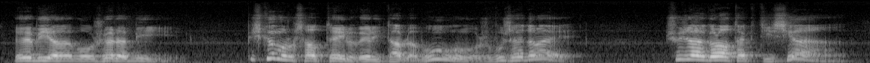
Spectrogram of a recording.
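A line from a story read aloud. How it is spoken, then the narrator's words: Gentle. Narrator (French): Monsieur Tudesco lui dit doucement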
